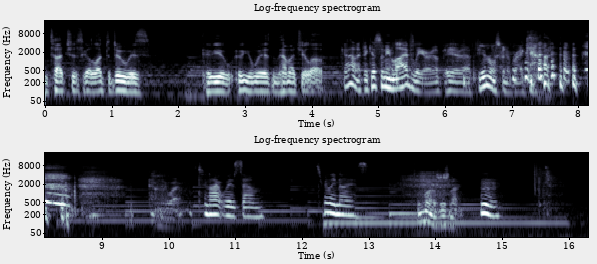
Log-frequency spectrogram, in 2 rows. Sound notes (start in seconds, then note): 7.1 laughing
